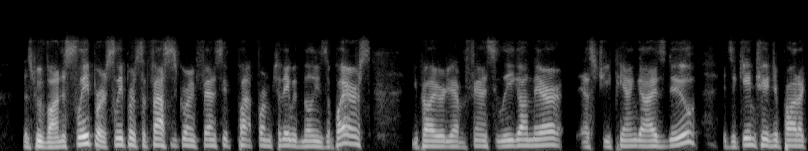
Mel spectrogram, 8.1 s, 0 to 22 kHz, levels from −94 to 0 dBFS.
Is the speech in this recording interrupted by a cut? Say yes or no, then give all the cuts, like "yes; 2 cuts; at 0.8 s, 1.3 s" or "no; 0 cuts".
no; 0 cuts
